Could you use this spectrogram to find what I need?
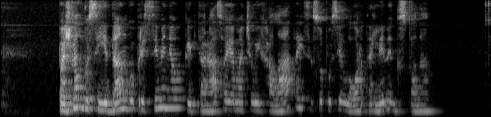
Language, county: Lithuanian, Panevėžys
